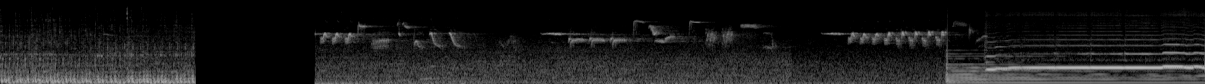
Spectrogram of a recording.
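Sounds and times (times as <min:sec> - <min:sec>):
songbirds chirping and calling: 0:03.2 - 0:10.1.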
